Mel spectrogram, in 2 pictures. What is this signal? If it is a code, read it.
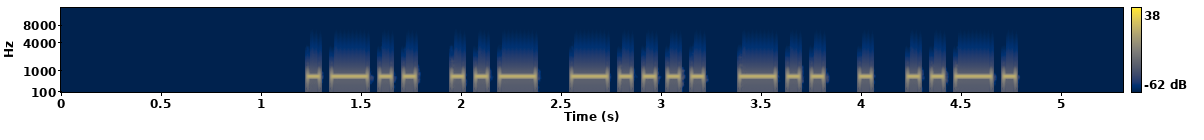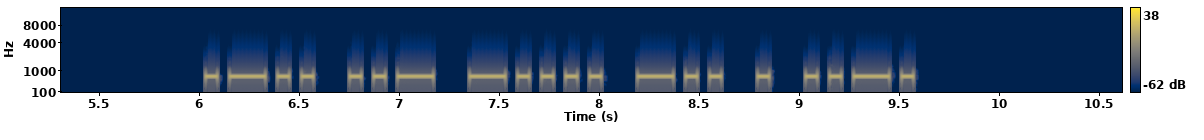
Morse code, heard as a keyed tone, about 20 wpm, 700 Hz. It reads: LU6DEF LU6DEF
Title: DXCC-100 Call Signs - 6 Characters - Repeated 2x - 20wpm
